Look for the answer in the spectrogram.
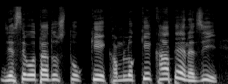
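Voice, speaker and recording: Speaking fast in a warm, mid-range voice, a teacher runs an online English phonics class in Hindi. Words are spelled letter by letter, viewers are treated as friends and patiently quizzed, and the delivery is repetitive. The studio-quality recording has no echo.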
